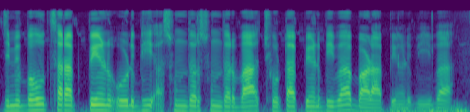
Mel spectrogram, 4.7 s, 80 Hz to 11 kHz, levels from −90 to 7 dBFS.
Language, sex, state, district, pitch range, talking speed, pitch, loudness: Bhojpuri, male, Bihar, Muzaffarpur, 125-145 Hz, 215 wpm, 135 Hz, -20 LUFS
